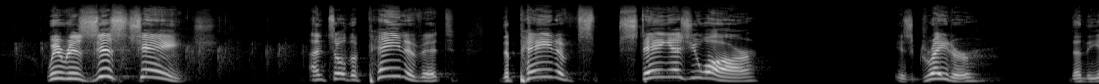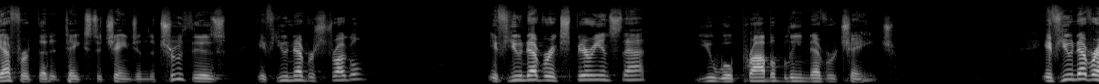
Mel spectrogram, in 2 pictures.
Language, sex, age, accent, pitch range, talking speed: English, male, 50-69, American, 165-235 Hz, 125 wpm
